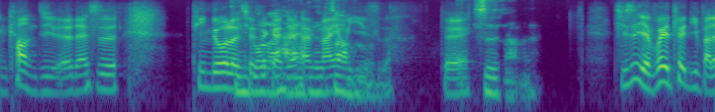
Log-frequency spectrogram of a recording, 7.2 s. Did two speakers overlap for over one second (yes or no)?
yes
